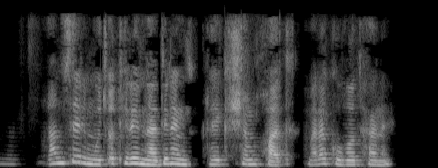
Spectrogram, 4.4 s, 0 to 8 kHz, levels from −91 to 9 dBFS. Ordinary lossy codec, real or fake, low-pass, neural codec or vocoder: AAC, 32 kbps; real; 7.2 kHz; none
